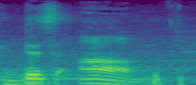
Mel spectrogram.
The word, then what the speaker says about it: disarm: That means disarm. Now disarm is not a negative word, and that is the reason why the second syllable arm is stressed.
